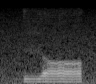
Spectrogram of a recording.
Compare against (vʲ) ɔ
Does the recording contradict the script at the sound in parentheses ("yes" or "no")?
no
